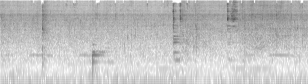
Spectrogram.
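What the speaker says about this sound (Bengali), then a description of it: "আলুটা দিয়ে আর কিছু সময় কষিয়ে নেব।" Potatoes fry together with chicken in a pan under a constant, close sizzle, punctuated by four distinct knocks and scrapes of a spatula stirring the pieces.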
